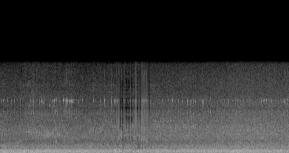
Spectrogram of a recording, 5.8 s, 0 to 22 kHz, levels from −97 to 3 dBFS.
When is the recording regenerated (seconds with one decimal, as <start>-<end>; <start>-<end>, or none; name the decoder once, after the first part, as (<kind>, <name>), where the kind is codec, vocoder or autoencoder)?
2.3-3.0 (vocoder, BigVGAN v2)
